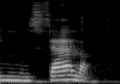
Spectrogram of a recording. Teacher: Normally the S is not pronounced, but on appelle ça la liaison.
